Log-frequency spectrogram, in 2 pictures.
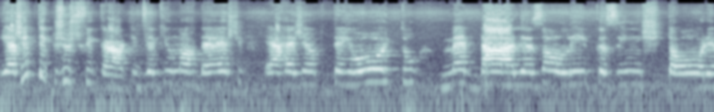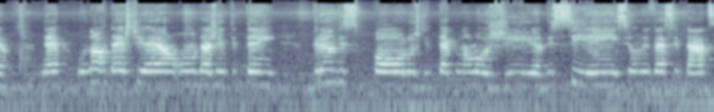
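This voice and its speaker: A woman with a strong Paraíba accent speaks in a high pitch with a bright, sharp tone. Her pace is fairly slow, and her loudness swings widely. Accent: Paraíba northeastern Brazilian accent, strong. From Paraíba, northeastern Brazil. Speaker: professor. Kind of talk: lecture. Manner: animated.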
